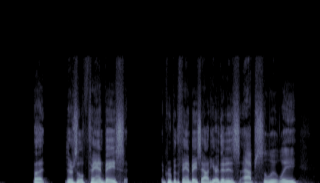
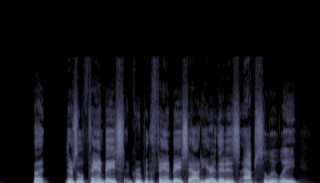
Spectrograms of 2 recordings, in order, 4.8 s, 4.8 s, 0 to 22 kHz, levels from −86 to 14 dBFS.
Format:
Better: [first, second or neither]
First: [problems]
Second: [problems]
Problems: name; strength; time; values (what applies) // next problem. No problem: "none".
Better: second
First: audio freezing; at 2 s for 0.5 s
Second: none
